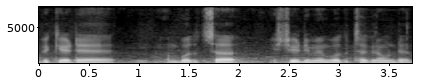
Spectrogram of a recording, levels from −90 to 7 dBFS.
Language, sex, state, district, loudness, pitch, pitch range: Hindi, male, Rajasthan, Bikaner, -16 LUFS, 105 Hz, 100-120 Hz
